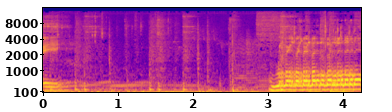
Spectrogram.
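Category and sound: human body sound, gargling water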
